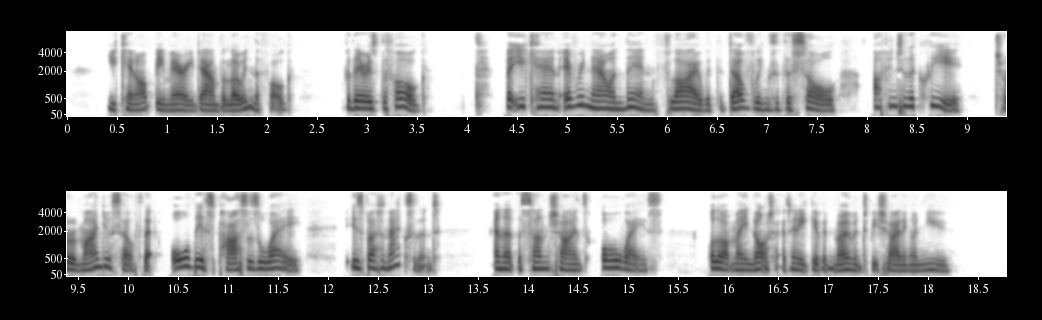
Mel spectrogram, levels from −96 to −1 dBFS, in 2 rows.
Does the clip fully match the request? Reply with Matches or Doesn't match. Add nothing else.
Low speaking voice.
Doesn't match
